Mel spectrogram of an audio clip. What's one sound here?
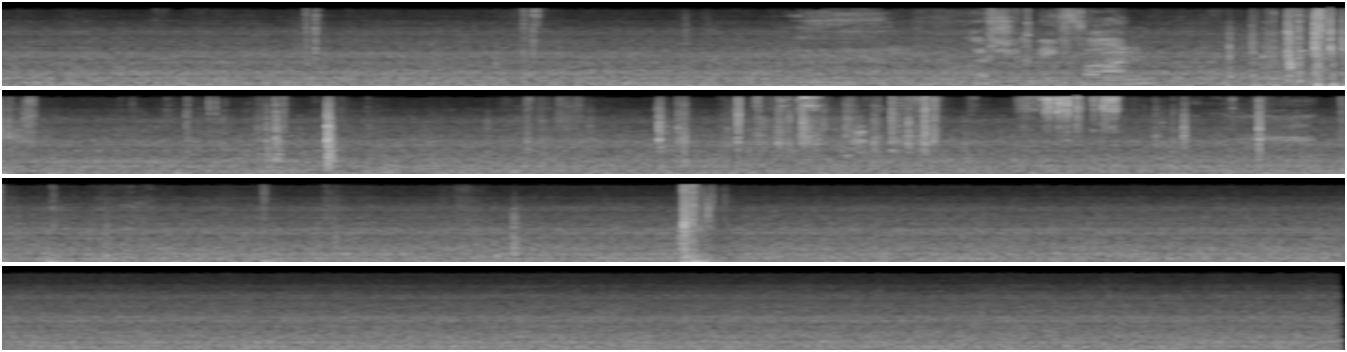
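A car engine idles steadily nearby.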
